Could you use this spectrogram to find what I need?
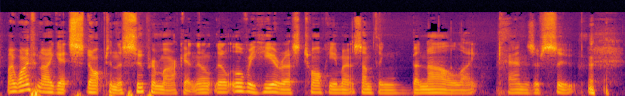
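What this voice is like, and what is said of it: Distinctive non-American accent. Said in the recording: “this strange accent that I have”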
